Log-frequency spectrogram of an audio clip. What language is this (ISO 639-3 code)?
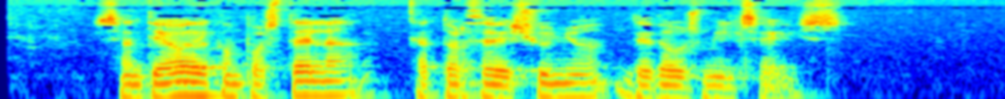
glg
